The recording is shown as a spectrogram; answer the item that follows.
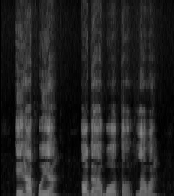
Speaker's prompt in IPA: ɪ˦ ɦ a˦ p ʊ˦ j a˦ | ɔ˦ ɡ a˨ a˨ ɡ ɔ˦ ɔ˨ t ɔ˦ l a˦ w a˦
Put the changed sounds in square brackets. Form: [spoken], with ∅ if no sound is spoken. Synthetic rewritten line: ɪ˦ ɦ a˦ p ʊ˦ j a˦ | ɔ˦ ɡ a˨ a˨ [ɡ͡b] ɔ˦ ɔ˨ t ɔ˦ l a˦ w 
